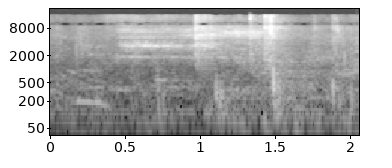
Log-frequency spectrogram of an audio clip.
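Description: Faint background voices of visitors in a large indoor hall, with a few soft knocks around the middle.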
